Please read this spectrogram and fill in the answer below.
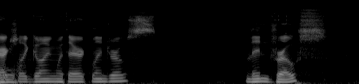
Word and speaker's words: Lindros: oh my camera went out oh darn uh you're actually going with eric lindros lynn dross is that how you say his name yeah oh really how do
